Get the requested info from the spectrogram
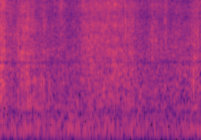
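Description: Steady outdoor background noise, an even rushing hiss with no distinct sound standing out.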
